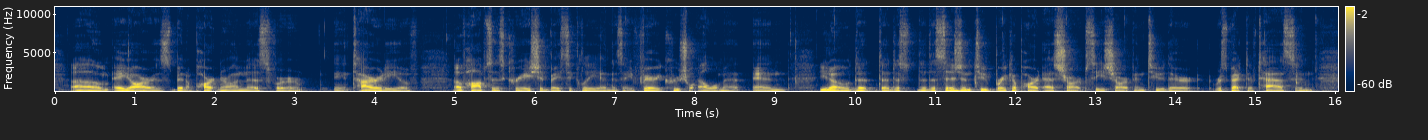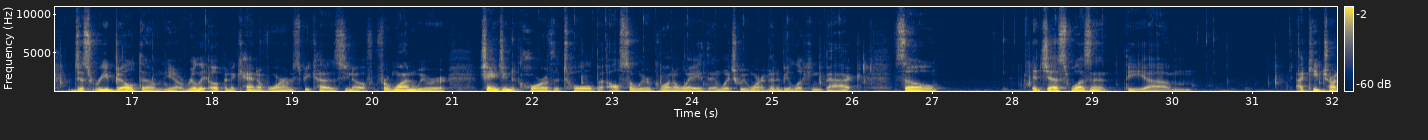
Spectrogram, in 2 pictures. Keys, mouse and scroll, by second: 0.2 ctrl+click, 6.5-6.9 scroll down 2, 6.9 middle click, 7.2 scroll up 1, 8.1 ctrl+click, 9.5 middle click, 9.8-11.0 scroll up 2, 11.0 click, 11.6 shift+middle click, 11.8 middle click, 11.9-12.2 scroll up 2, 12.2 middle click, 12.8 scroll down 2, 13.0 middle click, 13.5-14.3 scroll up 1, 15.0 click, 15.5 middle click, 15.9 scroll up 1, 16.1 middle click, 16.4 scroll down 1, 17.2-17.6 scroll down 1, 17.6 middle click, 19.2 click, 22.1 middle click, 22.7 shift+middle click, 23.4 scroll up 2, 23.7 shift+middle click, 24.0 scroll down 1, 24.3 middle click, 25.0 middle click, 25.2 scroll up 1, 25.6 shift+middle click, 25.9 scroll up 1, 26.1 q, 26.5 click, 27.7 click, 28.0 scroll down 1, 28.3 shift+middle click, 28.5 middle click, 28.6 scroll down 1, 28.8 middle click, 29.2-29.8 scroll up 1, 29.8 click, 30.3 right click.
